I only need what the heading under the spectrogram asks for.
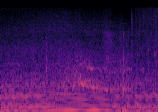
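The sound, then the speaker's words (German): Tires skid and squeal as a Mercedes G-Class is driven in a video game, a loud, steady engine drone running beneath a wavering screech that cuts off sharply after about two seconds. “ich fühle mich gerade wie so ein äh, Großverdiener wenn ich so eine G-Klasse hier fahre oder was das auch ist”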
